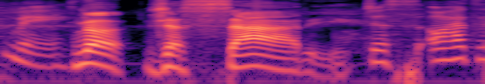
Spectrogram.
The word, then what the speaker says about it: JASARI: Oh, I said it pronounced wrong? Yeah. Correct me. No, JASARI. I have to say like that. JASARI.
